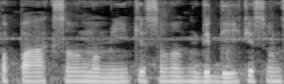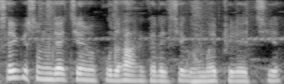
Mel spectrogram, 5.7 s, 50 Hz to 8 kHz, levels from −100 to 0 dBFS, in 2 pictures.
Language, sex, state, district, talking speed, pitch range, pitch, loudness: Maithili, male, Bihar, Madhepura, 210 wpm, 125-145 Hz, 130 Hz, -20 LUFS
